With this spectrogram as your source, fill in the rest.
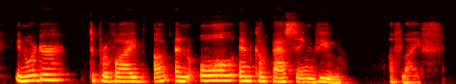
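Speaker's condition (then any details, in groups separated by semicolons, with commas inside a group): No condition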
